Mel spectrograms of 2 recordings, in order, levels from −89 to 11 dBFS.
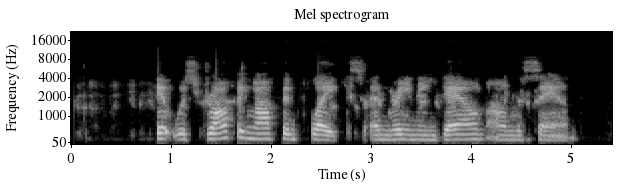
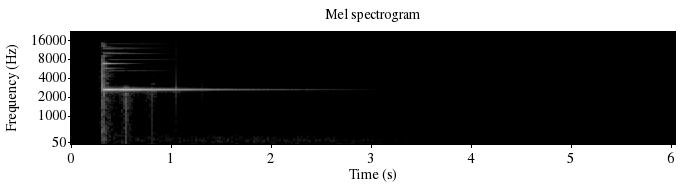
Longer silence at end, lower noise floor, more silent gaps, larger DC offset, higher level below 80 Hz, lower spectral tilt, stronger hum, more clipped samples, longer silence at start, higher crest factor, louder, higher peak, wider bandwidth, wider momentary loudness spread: second, 0.45 s vs 4.7 s; second, -47 dBFS vs -88 dBFS; neither; neither; first, -60 dBFS vs -88 dBFS; first, -5 dB/octave vs 5 dB/octave; neither; neither; second, 0.1 s vs 0.3 s; second, 16 dB vs 22 dB; about the same, -16 LUFS vs -17 LUFS; first, 0 dBFS vs -6 dBFS; second, 8.4 kHz vs 14.5 kHz; second, 9 LU vs 23 LU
